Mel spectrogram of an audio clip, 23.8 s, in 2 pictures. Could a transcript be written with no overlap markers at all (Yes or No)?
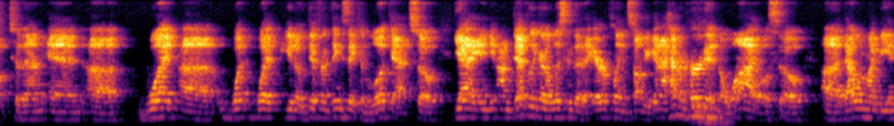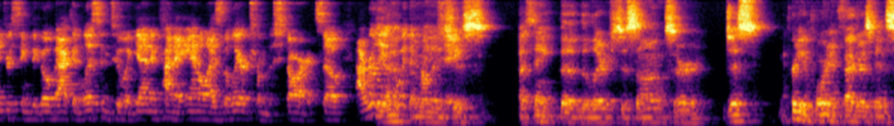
No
